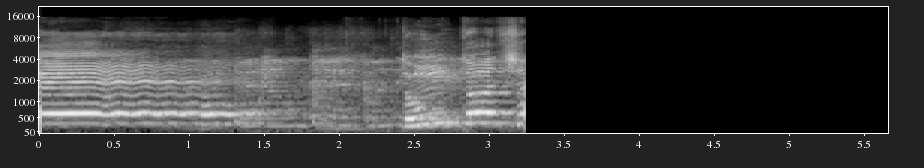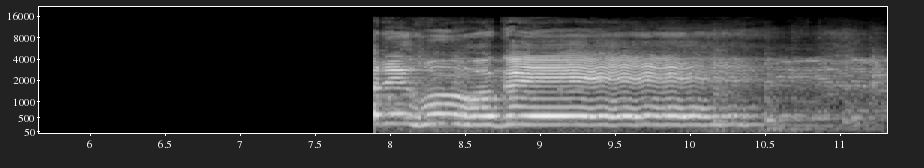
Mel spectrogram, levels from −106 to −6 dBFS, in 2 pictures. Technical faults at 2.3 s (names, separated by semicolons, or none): none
